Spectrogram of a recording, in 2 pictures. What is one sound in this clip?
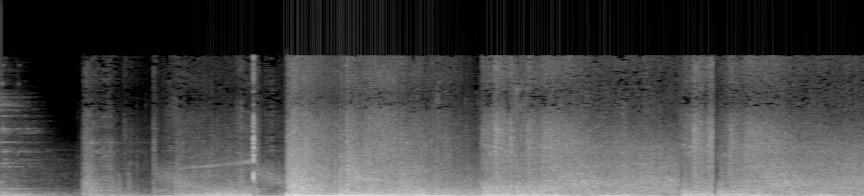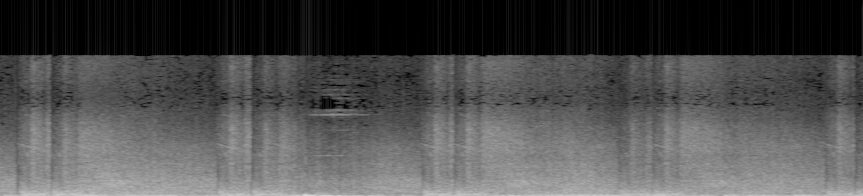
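Heavy metal footsteps of a giant robot thud and clank as it walks.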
